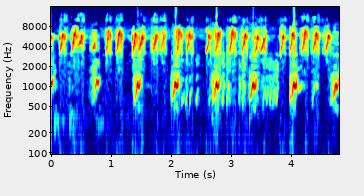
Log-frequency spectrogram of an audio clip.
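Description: White-breasted waterhen chicks give rapid, thin high peeps, several a second, mixed with lower, husky upslurred notes about every second. No other sounds.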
